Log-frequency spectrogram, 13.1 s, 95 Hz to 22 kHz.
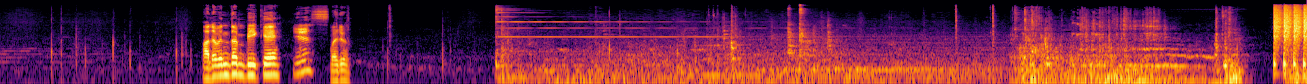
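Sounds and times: lift hum: 5.0s - 12.2s
lift doors sliding open: 5.0s - 12.5s.

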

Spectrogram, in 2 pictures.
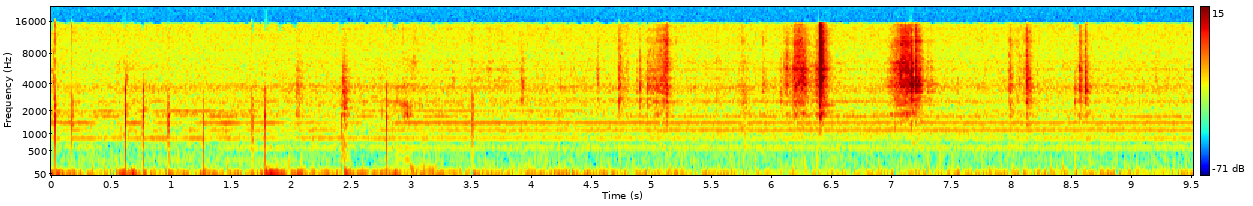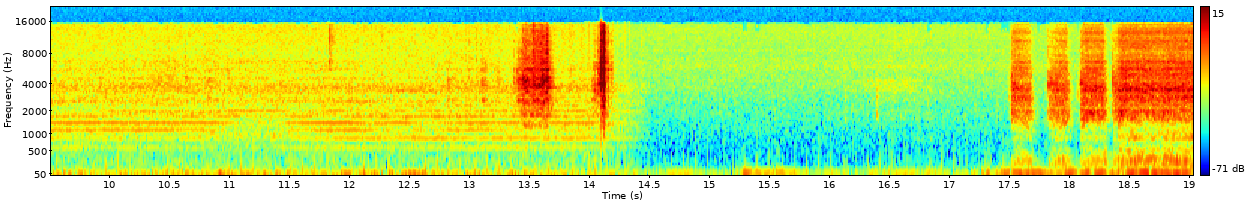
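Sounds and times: scraping rattles: 0.0s - 8.9s, 12.1s - 14.3s
steady multi-tone hum: 0.0s - 19.0s.

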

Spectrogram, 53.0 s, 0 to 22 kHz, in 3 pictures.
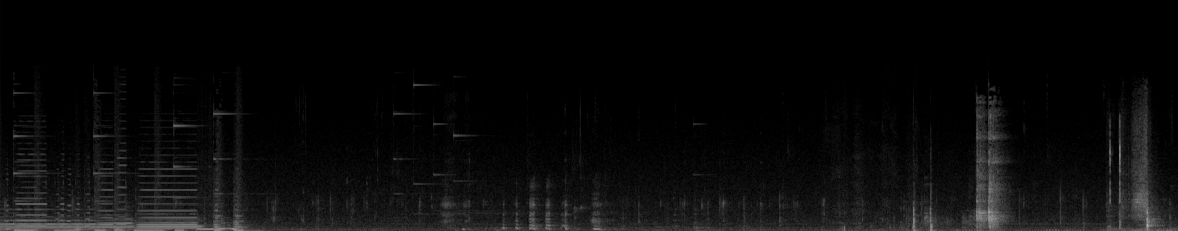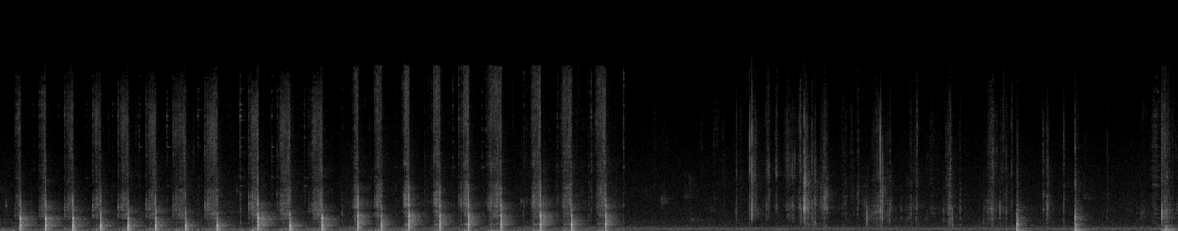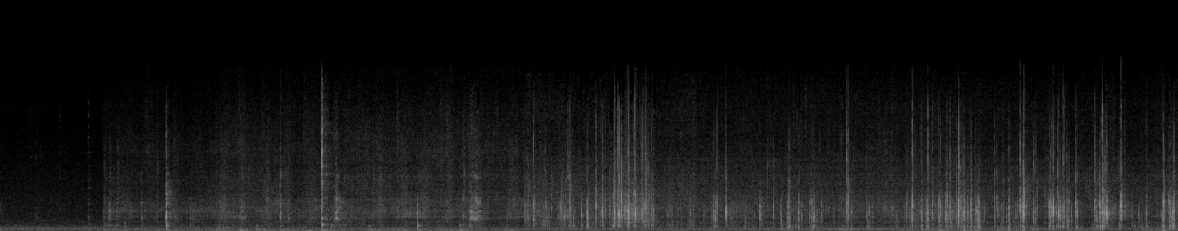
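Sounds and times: knife chopping on cutting board: 17.9s - 27.0s
faint sizzle: 36.9s - 53.0s.

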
